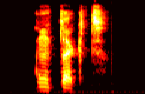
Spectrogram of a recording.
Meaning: plural of contact
- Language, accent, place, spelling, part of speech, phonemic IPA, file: French, France, Lyon, contacts, noun, /kɔ̃.takt/, LL-Q150 (fra)-contacts.wav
